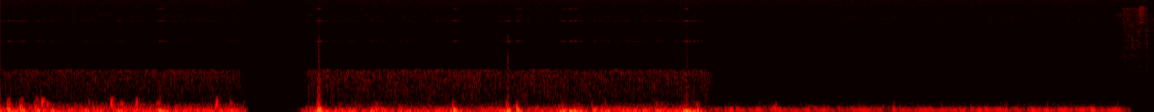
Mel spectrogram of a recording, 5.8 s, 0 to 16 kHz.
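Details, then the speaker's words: Low, irregular gurgles and soft rumbles from a stethoscope placed on the abdomen for about 30 seconds during an educational abdominal physical examination; normal bowel sounds. "for auscultation we'll be listening to the abdomen we're going to place the stethoscope instrument here and listen for about 30 seconds or so to see if we can hear the bowel sounds"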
